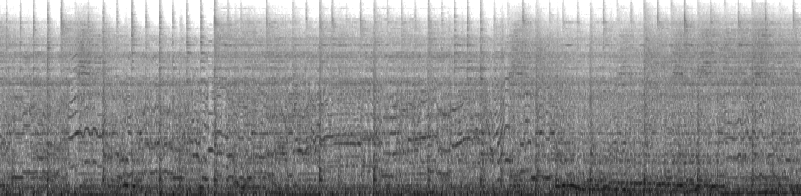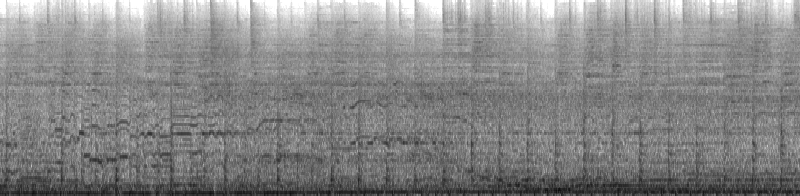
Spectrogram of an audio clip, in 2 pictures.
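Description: Live heavy rock band playing: distorted electric guitar, electric bass and drum kit. From about halfway through the bass holds a long, low note under the guitar and drums.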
